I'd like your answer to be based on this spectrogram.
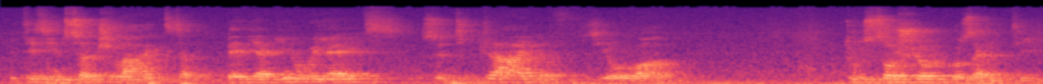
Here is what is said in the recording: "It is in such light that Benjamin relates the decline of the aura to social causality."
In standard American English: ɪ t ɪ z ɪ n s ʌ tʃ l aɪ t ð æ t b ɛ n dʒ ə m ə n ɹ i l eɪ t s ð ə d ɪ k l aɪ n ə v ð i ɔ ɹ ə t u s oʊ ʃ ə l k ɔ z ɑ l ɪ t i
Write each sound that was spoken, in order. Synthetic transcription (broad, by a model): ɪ t ɪ z ɪ n s ʌ tʃ l aɪ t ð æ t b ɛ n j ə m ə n ɹ i l eɪ t s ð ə d ɪ k l aɪ n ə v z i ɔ w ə t u s oʊ ʃ ə l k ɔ z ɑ l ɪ t i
